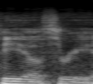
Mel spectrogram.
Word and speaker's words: PO3: mad calling him PO3, his name is pronounced PO3. I know some people out there call him Poe because leet speak. His name is not Poe. It has zero fucking meaning towards him as a character to be calling him that.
